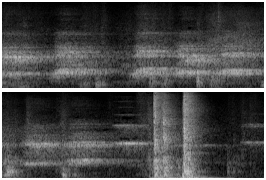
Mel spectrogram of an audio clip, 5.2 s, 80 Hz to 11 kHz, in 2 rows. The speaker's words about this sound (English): Just close the door 1 second.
